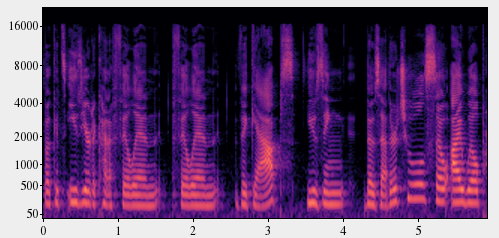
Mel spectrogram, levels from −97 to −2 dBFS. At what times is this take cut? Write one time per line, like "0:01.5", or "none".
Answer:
0:01.7
0:03.4

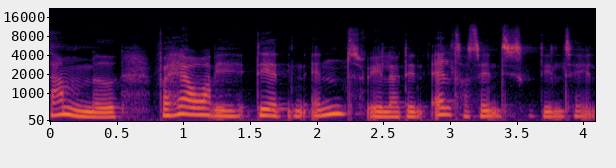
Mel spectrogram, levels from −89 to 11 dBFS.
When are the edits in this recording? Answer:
0:01.2
0:01.8
0:02.4

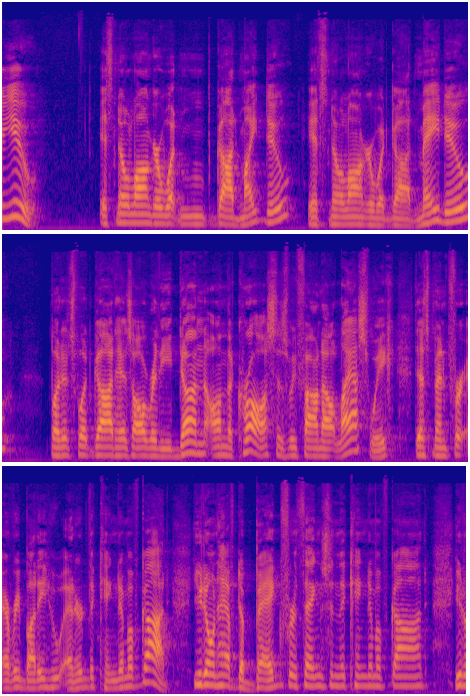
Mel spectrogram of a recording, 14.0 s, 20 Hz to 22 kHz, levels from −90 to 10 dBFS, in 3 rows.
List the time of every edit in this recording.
0:03.0
0:09.1

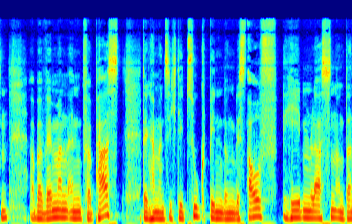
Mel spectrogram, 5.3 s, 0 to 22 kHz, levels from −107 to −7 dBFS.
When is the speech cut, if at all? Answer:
0:01.2
0:03.7

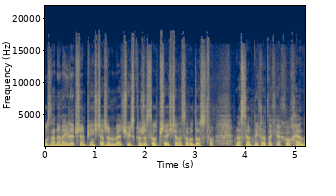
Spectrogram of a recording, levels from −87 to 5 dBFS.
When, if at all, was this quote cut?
0:02.3

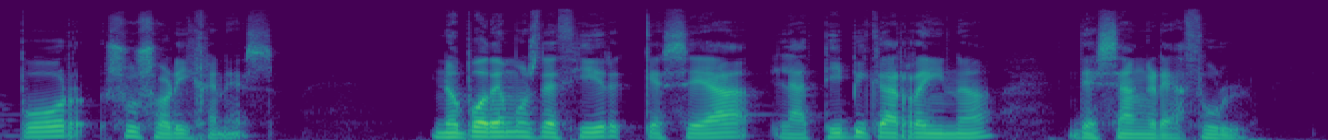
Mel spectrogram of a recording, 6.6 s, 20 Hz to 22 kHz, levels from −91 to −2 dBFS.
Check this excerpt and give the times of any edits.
none

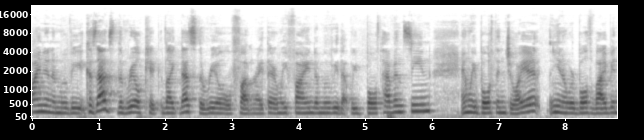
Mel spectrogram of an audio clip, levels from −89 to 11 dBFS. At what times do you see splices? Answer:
0:03.7
0:07.6

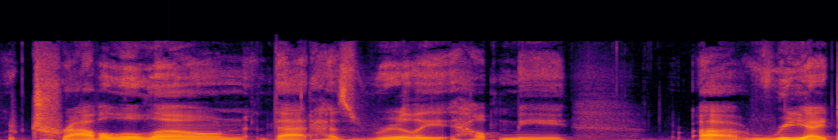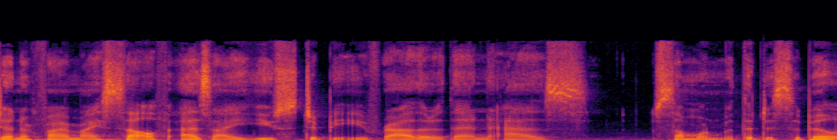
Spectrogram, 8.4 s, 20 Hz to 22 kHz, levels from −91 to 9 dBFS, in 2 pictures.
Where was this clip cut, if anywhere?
none

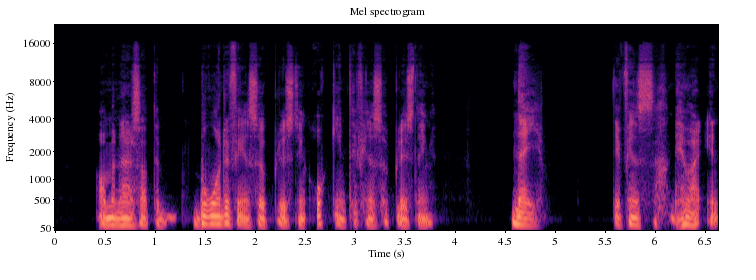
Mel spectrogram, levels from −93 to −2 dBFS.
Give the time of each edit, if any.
none

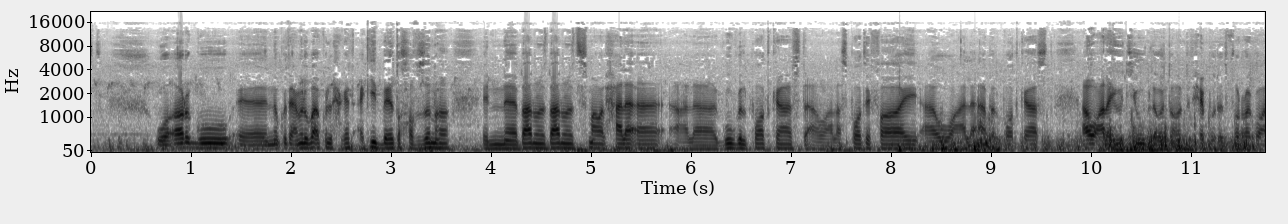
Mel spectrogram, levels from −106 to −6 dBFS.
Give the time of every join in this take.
0:02.6
0:04.6

